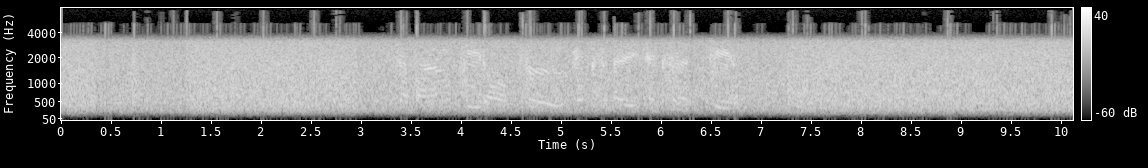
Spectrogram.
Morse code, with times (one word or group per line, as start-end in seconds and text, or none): none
